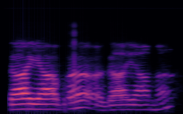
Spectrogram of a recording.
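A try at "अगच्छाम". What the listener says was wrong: Wonderful, perfect.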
